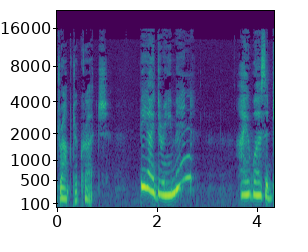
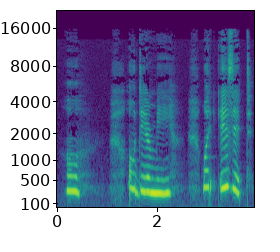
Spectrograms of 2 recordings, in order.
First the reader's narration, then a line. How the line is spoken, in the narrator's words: faltered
